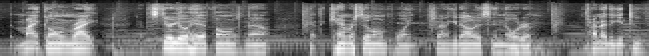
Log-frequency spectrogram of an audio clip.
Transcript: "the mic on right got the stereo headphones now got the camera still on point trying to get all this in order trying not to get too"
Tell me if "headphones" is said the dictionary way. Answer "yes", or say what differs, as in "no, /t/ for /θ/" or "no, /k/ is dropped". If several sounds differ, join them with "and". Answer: yes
